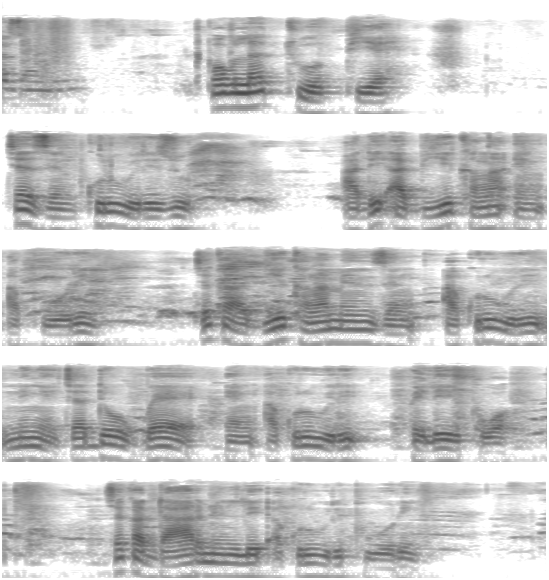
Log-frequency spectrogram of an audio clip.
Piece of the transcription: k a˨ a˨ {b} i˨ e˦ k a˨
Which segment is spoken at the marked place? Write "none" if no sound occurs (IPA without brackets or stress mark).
b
